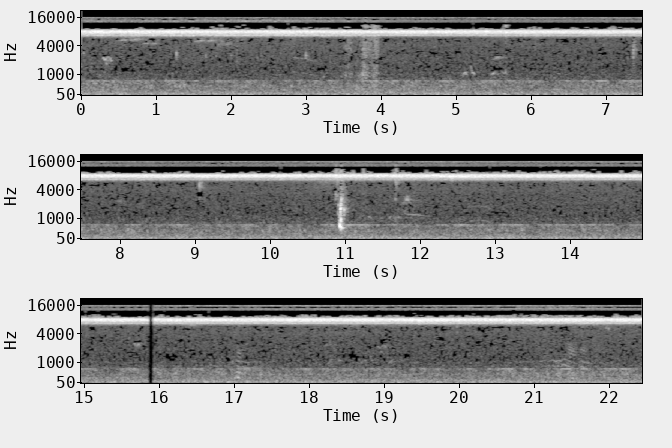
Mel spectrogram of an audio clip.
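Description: Insect chorus droning steadily at a high pitch, with one short sharp tick about halfway through.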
